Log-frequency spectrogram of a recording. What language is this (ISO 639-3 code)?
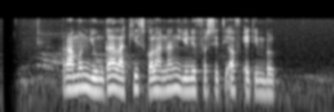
jav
